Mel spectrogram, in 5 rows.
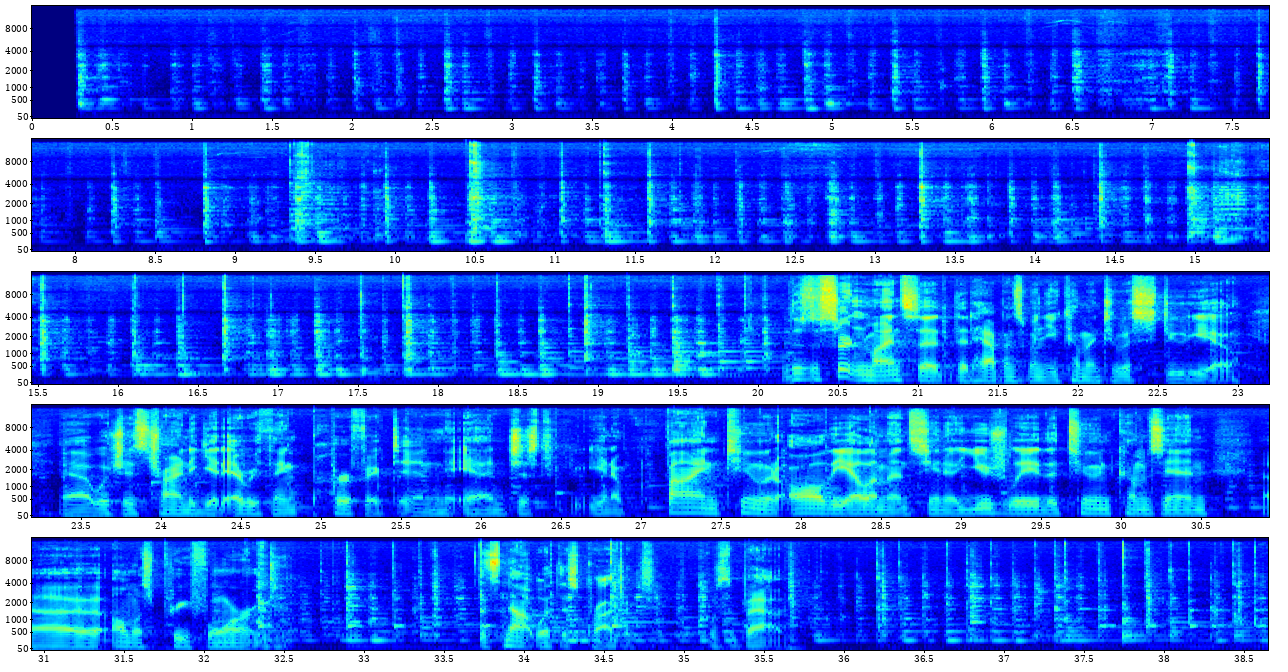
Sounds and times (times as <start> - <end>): Music: 0.3 - 38.6
Speech: 20.2 - 32.6, 33.7 - 35.8.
